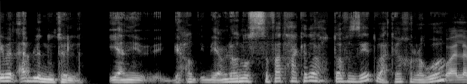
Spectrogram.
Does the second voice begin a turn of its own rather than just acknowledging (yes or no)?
yes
